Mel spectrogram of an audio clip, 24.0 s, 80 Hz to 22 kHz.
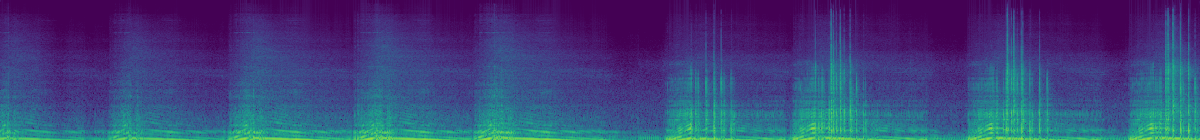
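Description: A Volkswagen Golf 7.5 R with a Forge aftermarket exhaust is revved repeatedly while stationary, about nine sharp throttle blips in a steady rhythm, each rising and falling quickly, loud and close with no talking.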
